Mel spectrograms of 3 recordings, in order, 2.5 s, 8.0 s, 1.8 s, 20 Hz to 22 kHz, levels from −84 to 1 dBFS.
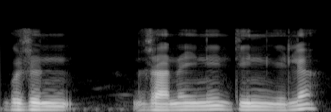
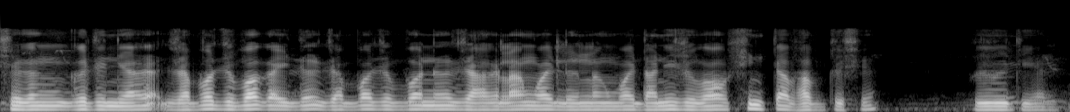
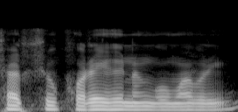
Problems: constant background noise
